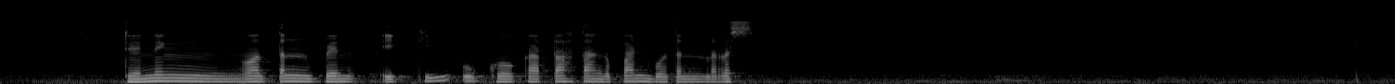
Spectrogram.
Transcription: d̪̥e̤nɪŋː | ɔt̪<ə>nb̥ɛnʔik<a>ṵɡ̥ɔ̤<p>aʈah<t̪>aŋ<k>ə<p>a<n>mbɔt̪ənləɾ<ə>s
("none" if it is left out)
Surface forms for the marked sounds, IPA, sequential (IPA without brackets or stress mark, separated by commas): ə, i, k, t̪, ɡ, p, n, ə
